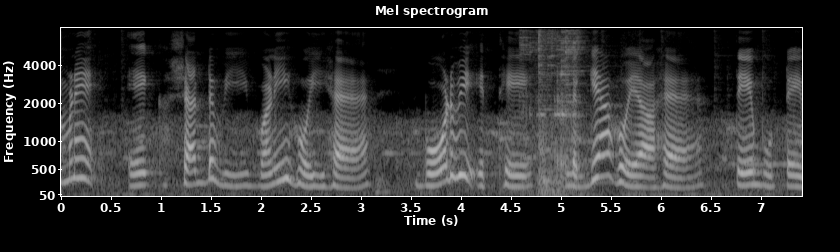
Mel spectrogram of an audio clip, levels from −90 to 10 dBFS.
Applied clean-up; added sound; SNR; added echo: none; Dishes, pots, and pans; 17 dB; none.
